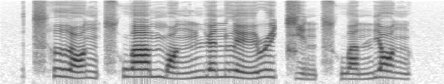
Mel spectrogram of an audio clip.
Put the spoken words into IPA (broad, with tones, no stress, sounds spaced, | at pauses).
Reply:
t͡sʰ ɹ̩˥˧ ɑ˥˩ ŋ t͡sʰ w ä˥ m ɑ˧˥ ŋ n̪ ɥ ɛ˥ n l e˧˥ ɪ̯ ɻ ɻ̩˥˩ t͡ɕ ḭ˨˩ n t͡sʰ w a˧˥ n j ɑ˧ ŋ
